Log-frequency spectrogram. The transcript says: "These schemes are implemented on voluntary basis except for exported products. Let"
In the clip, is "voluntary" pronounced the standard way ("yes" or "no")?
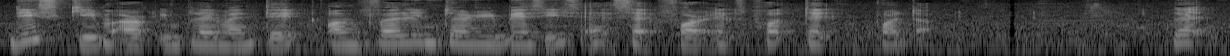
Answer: yes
